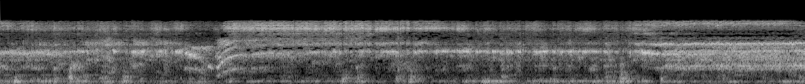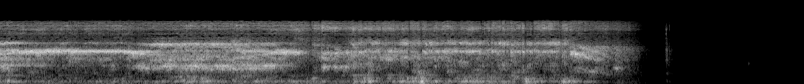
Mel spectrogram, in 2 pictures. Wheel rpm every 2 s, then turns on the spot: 220, 200, 230, 220, 230, 220, 220, 20.
none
